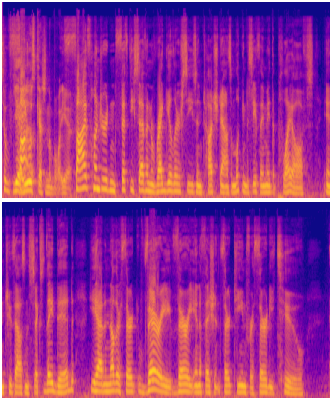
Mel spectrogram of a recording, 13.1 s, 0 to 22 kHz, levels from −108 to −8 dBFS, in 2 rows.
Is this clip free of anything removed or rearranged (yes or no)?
no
